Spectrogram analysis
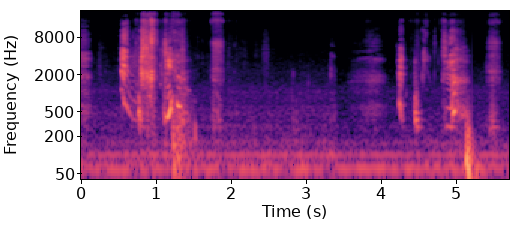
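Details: A female's itchy, stifled sneezes in quick clusters in a quiet room, each a sharp, muffled burst with a short breath drawn in before it.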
